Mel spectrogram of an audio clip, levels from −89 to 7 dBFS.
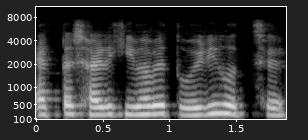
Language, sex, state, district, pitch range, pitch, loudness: Bengali, female, West Bengal, North 24 Parganas, 215-240 Hz, 225 Hz, -14 LUFS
